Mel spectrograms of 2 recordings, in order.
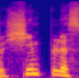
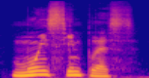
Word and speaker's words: simples: 만약에 내가 simples라는 발음이 이상해요. 그래가지고 simpless 막 이래요. simpless. 그러면 시 고쳐야 되잖아요. 그럼 요거를 연습하는 거죠. simpless. simpless 고치고 나서 앞에 거랑 붙여주는 겁니다. muy simples.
